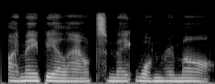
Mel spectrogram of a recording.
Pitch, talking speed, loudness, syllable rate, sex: 150 Hz, 225 wpm, -19 LUFS, 6.0 syllables/s, male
